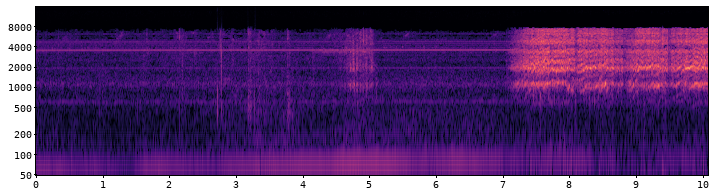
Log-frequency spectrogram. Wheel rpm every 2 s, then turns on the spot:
0, 0, 0, 10, 110.
none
